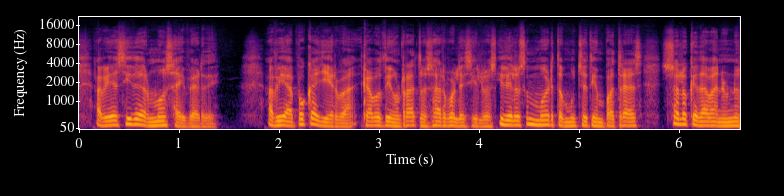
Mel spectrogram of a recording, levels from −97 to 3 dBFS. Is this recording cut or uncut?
cut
